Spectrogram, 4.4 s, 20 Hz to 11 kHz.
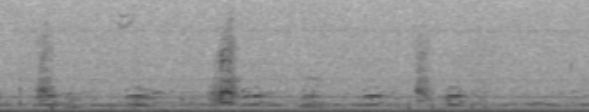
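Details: Cackling goose filmed 10 December 2012 at Ridgefield, Washington, appearing ill; faint high yelping honks from a flock recur every second or so, one louder note midway, against constant low droning noise.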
